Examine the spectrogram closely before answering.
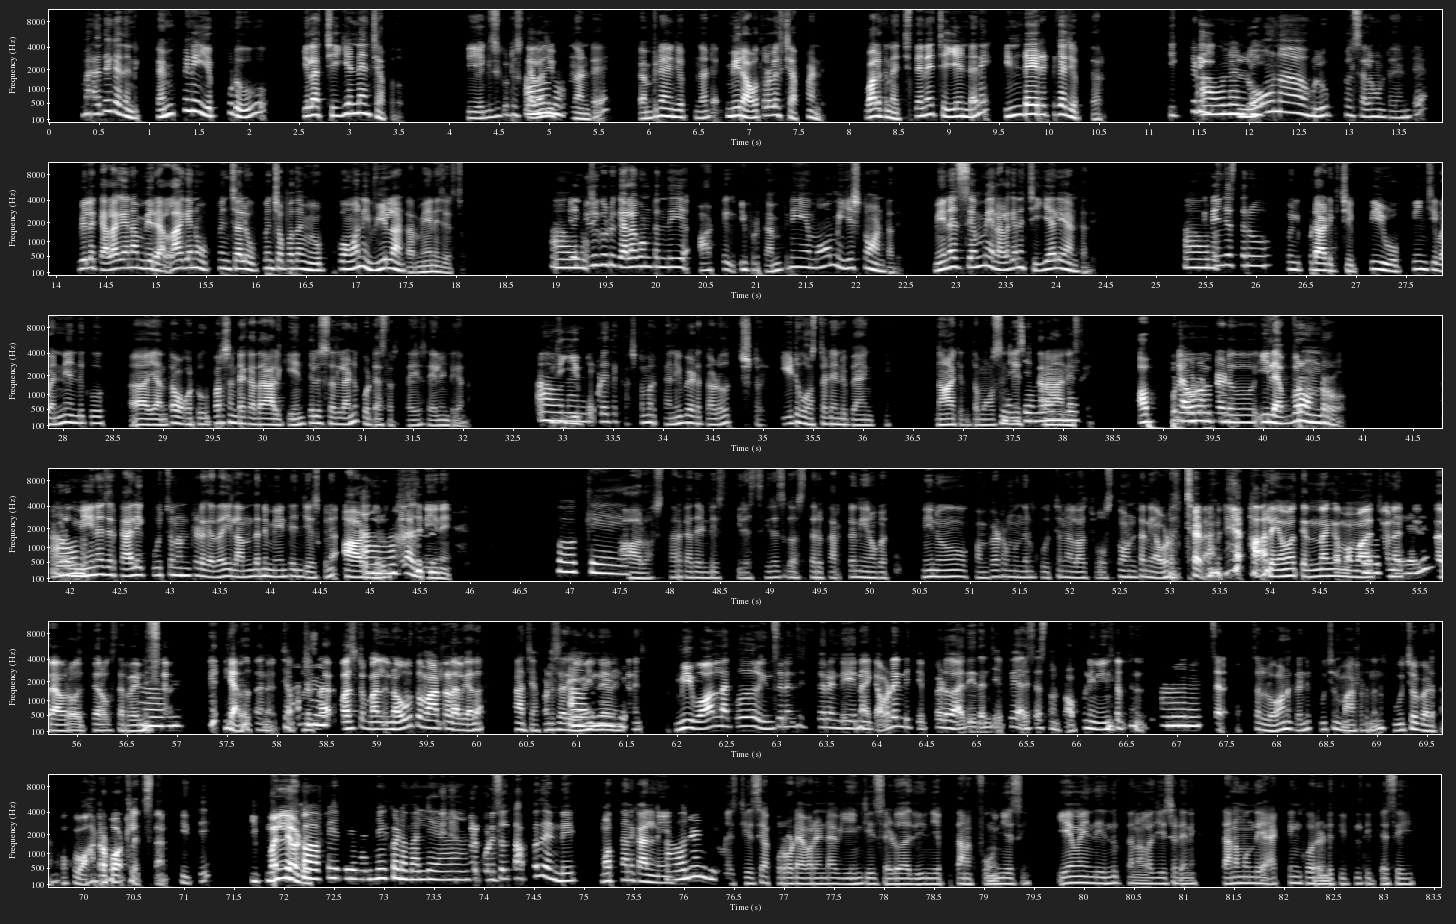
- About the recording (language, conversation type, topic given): Telugu, podcast, రోజువారీ ఆత్మవిశ్వాసం పెంచే చిన్న అలవాట్లు ఏవి?
- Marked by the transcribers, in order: in English: "కంపెనీ"; in English: "ఎగ్జిక్యూటివ్స్‌కి"; in English: "కంపెనీ"; in English: "ఇన్‌డైరెక్ట్‌గా"; in English: "లూప్ హోల్స్"; in English: "మేనేజర్స్"; in English: "ఎగ్జిక్యూటివ్‌కి"; in English: "కంపెనీ"; in English: "మేనేజ్ర్స్"; in English: "టూ"; in English: "సై సైలెంట్‌గాని"; in English: "కస్టమర్"; in English: "స్ట్రెయిట్‌గా"; in English: "బ్యాంక్‌కి"; in English: "మేనేజర్"; in English: "మెయిన్‌టెయిన్"; chuckle; in English: "సీరియస్ సీరియస్‌గా"; in English: "కరెక్ట్‌గా"; tapping; in English: "కంప్యూటర్"; laughing while speaking: "ఎవడొచ్చాడా? అని, ఆలు ఏమో తిన్నంగా … చెప్పండి సార్ ఏమైంది"; in English: "వాచ్మాన్"; in English: "సర్"; in English: "సార్"; in English: "సార్ ఫస్ట్"; other background noise; in English: "సార్"; in English: "ఇన్స్యూరెన్స్"; in English: "సర్, సర్"; in English: "వాటర్ బాటిల్"; in English: "ఐస్"; in English: "యాక్టింగ్‌కి"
